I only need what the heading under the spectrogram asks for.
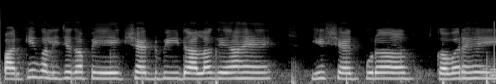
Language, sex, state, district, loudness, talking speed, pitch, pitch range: Hindi, female, Punjab, Fazilka, -15 LUFS, 180 wpm, 275 Hz, 265-280 Hz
